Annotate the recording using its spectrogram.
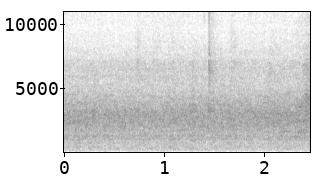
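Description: Steady, even background hiss with no distinct sound events: room tone.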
